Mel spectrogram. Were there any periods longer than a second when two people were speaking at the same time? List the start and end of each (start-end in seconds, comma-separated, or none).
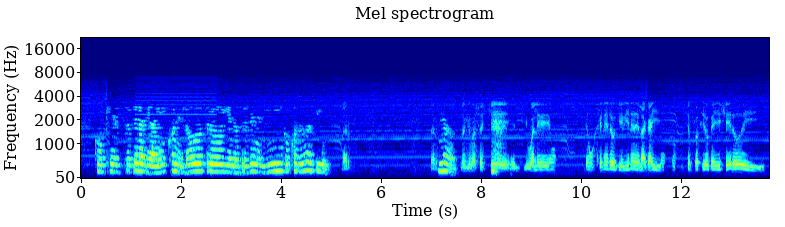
none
